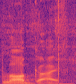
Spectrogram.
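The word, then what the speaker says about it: Larb Gai: Lob Gai, the way it is spelled is not the way it is pronounced, being actually Lob Gai.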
